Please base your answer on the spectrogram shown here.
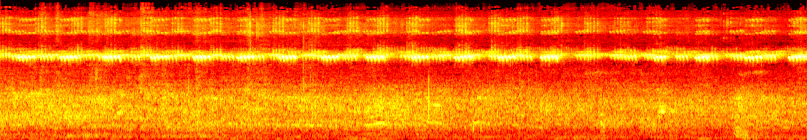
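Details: Steady nocturnal cricket chirping: sharp, high trilled pulses repeated about twice a second throughout, with light background noise.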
